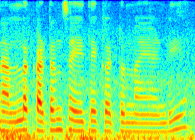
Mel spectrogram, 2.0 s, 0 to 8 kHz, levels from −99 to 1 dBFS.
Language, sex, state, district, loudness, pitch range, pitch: Telugu, female, Andhra Pradesh, Krishna, -19 LUFS, 195-220 Hz, 205 Hz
